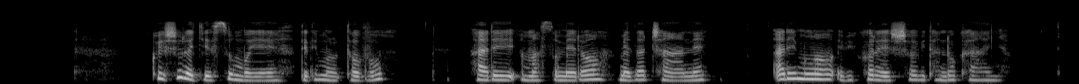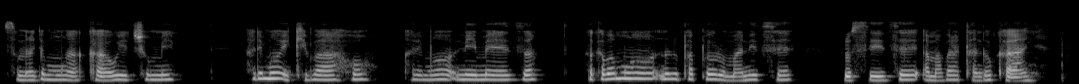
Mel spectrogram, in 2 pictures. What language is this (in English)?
Rundi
